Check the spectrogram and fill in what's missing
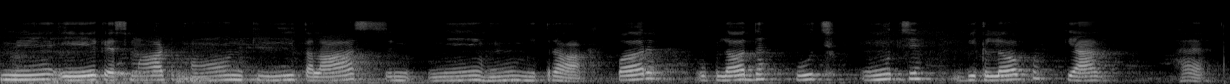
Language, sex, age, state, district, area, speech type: Hindi, female, 45-60, Bihar, Madhepura, rural, read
